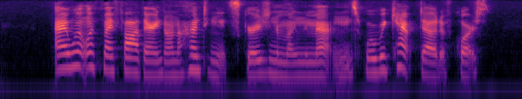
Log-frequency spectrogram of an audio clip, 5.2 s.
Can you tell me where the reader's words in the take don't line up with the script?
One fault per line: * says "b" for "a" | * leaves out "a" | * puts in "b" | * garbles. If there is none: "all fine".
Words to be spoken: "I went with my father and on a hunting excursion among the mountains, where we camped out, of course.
all fine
